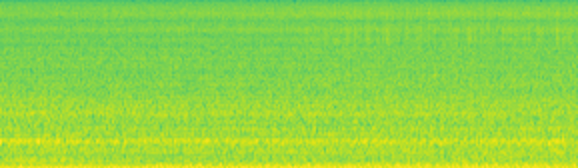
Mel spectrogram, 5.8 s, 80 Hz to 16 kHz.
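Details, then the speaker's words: 2013 Ford F150 after replacing a seized alternator, the battery and the belt: engine starts and settles into a smooth, even idle with no belt squeal or shaking; charging at 14.55 V. "all right nice and good no squealing no shaking no nothing it all looks good sounds good"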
